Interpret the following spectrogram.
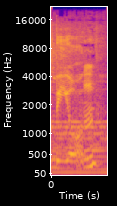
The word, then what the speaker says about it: Lion: Yeah, it's really weird that it's spelled lion, but it is pronounced Leon.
